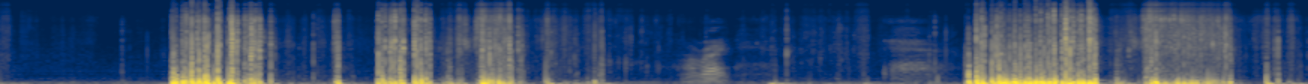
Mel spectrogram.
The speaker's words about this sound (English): I'm gonna shuffle the cards. Hold on. I'm gonna shuffle the cards.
